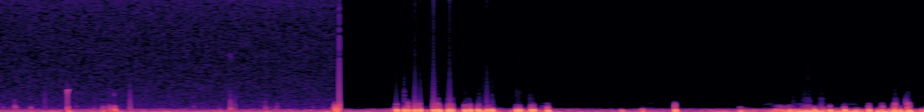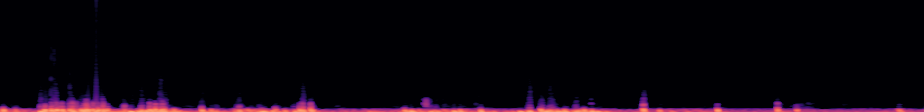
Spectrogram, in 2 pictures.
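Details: Hunger segment of a recording that follows the stomach from hunger to overfull and bloating: repeated low gurgling rumbles in bursts with small pops, stomach growling (borborygmi).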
